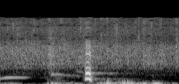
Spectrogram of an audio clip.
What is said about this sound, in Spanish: ¿Algunos fracasados le quieren dar un aplauso al Señor en este día?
